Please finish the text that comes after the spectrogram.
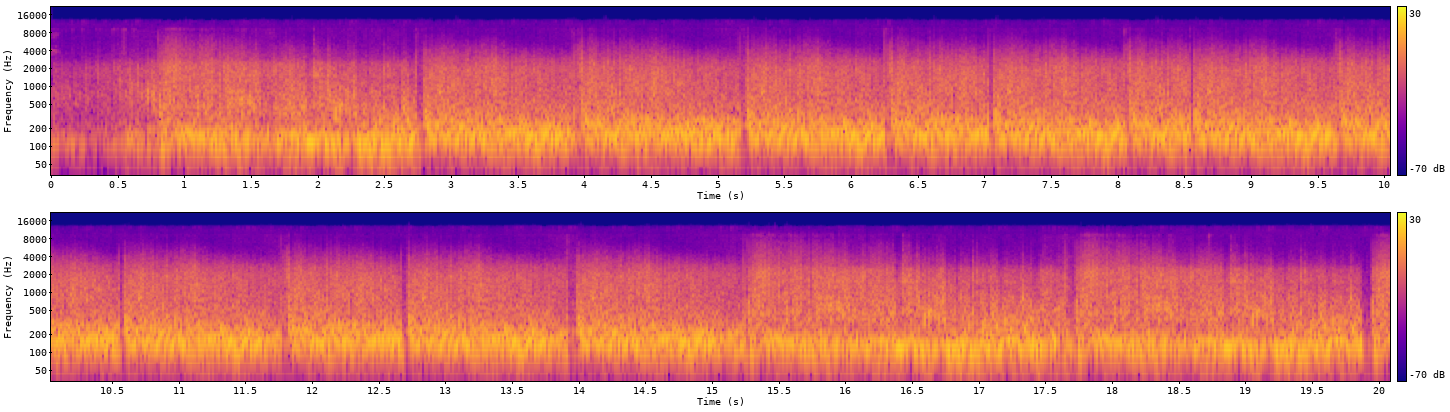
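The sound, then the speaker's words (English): Russian artillerymen fire point blank at the last German stronghold as a battle draws to a close: heavy booms strike every couple of seconds over a constant loud, roaring rumble of battle, with no voices. “Russian artillerymen fire point blank at the last stronghold of Germany's doomed battalion.”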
